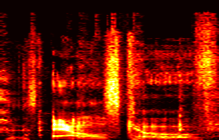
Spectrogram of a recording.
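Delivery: put-on old smoker's voice. Explaining the name of Al's hangout, doing Al as an old smoker. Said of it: "she's an old smoker when I do her voice".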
